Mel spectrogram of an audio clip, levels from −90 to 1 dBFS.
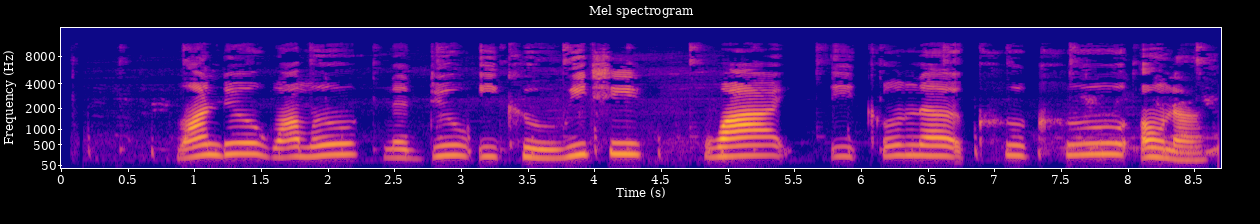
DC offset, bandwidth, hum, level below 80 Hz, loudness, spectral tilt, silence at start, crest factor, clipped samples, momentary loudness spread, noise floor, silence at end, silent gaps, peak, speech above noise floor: under 0.1%; 11.5 kHz; none; -80 dBFS; -23 LUFS; -4 dB/octave; 0.9 s; 22 dB; under 0.1%; 18 LU; -58 dBFS; 0 s; none; -2 dBFS; 34 dB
